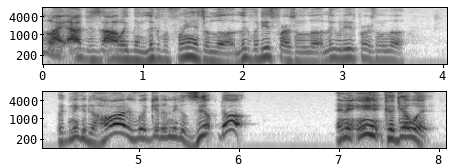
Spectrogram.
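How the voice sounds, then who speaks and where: Casting: man, podcast interviewer, rapid and very animated delivery, emphatic street slang. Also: sits high, vocal fry, husky. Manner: emphatic, slangy, repeats points. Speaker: podcast host interviewing a guest. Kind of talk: heartfelt advice in casual street talk.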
